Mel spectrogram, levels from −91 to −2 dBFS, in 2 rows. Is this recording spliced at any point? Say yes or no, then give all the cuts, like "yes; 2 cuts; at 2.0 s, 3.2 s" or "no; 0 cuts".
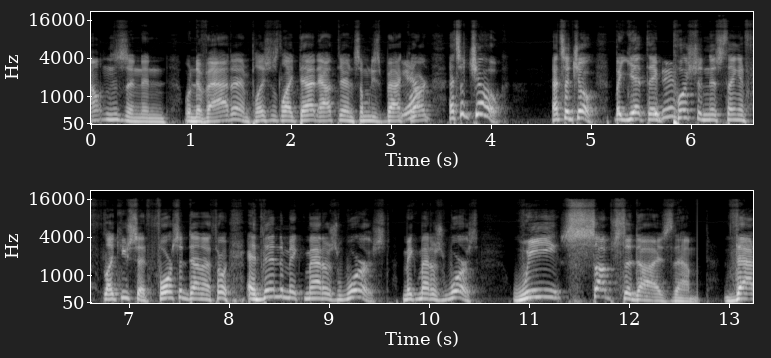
no; 0 cuts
